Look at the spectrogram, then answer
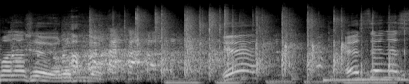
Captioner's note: laughing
